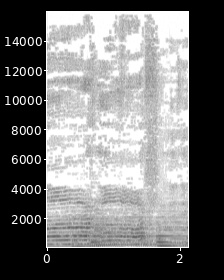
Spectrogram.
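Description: A woman singing with upright piano accompaniment: she holds one long note for about a second and a half, then stops while the piano carries on.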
